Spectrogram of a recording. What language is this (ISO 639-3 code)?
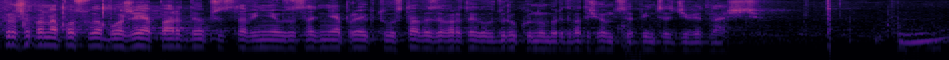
pol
